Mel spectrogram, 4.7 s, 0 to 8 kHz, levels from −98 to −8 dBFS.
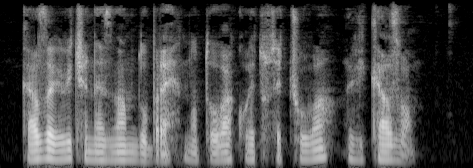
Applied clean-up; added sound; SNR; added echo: none; none; none; none.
